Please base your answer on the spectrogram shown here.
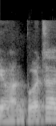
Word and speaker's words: Johan Botha: Uh yeah, as you you rightly say, Yan Bha, you've you've got that pronunciation just right.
